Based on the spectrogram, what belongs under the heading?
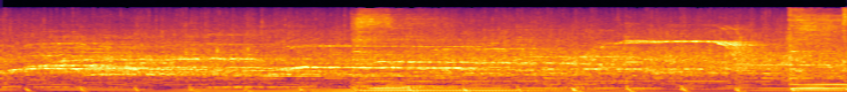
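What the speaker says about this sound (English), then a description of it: "Another round of applause for Casey and Michelle Goodman." Guests at a wedding reception applaud the newlyweds, a sustained crowd clapping with cheers and whoops filling the room throughout.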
